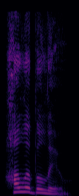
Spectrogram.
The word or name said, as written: hullabaloo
